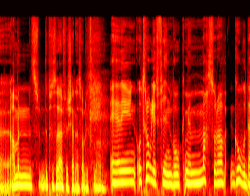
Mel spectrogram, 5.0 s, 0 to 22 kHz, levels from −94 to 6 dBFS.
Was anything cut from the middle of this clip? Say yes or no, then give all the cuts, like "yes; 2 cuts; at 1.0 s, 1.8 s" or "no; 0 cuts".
no; 0 cuts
